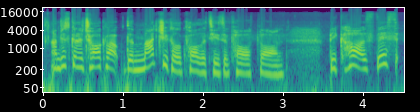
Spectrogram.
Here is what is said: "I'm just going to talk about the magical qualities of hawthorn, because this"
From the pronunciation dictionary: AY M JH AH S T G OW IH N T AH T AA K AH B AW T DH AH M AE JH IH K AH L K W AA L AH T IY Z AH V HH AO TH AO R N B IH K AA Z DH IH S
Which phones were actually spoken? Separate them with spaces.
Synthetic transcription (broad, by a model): AY M JH AH S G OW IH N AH T AA K AH B AW T DH AH M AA JH IH K AH L K W AA L AH T IY Z AH V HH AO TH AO N B IH K AA Z DH IH S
